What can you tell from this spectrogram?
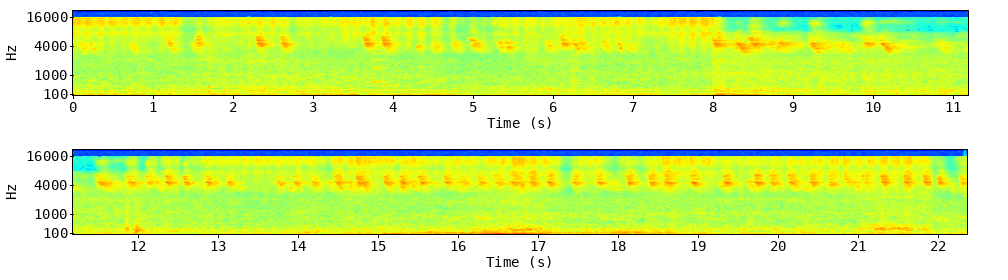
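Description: Polishing sponge rubbed back and forth under medium pressure over a dull plastic headlight lens with polish cream, making quick, repeated squeaks.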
